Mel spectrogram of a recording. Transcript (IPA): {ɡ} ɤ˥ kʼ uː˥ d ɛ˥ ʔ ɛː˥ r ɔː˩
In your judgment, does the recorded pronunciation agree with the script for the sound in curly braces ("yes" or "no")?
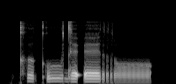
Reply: no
